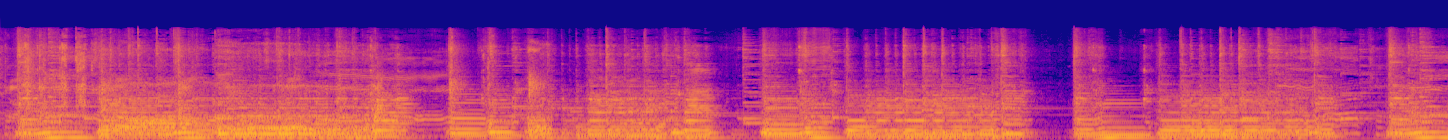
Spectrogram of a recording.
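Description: Instrumental passage of a song: acoustic guitar strummed and picked in chords, with a brief break about ten and a half seconds in.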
